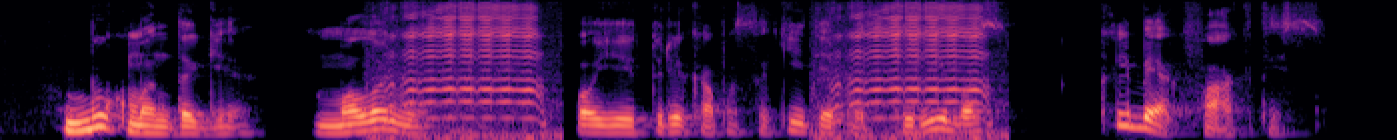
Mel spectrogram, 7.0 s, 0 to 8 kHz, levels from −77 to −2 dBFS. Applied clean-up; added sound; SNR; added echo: none; Livestock, farm animals, working animals; 4 dB; none.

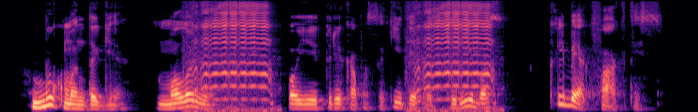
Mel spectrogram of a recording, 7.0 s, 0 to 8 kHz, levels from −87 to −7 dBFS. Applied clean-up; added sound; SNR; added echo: classical method log-MMSE.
